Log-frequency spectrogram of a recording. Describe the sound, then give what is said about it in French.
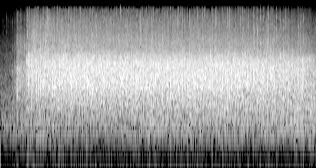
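An audience bursts into loud, steady applause to show who likes saying swear words, after a brief quiet start, the dense clapping holding at full strength for several seconds without letting up. “D'ailleurs, en parlant de ça, par applaudissement ce soir, qui aime dire des gros mots”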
